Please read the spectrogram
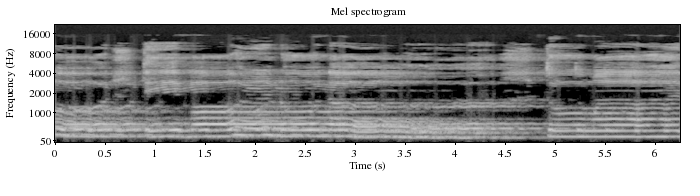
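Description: A man's voice singing a naat, a devotional Islamic hymn, without instruments, in long held notes that slide from pitch to pitch. About five seconds in the voice dips and breaks, then starts a new held note.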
